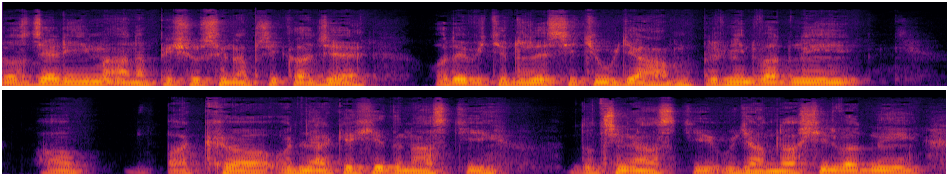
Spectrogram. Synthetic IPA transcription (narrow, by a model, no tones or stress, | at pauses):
ɾozɟɛliːma̰napiːʃusɪnapr̥iːklad̪ʒɛ | ʔodɛviːcɪdodɛsiːcɪuɟɛlaːmpr̩vɲiːdvadnɪ | pakʔodɲaːkɛːxjɛdɛnaːt͡scɪ | dot̪r̝̥ɪnaːt͡scɪʔuɟɛlaːmdalʃiːdvadnɪ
